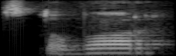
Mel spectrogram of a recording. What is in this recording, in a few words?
"stobor", Bulgarian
